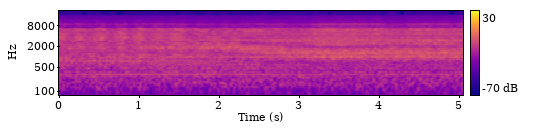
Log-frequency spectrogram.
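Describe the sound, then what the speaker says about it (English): A heat gun held close to wet milk paint on a thrifted furniture piece blows a steady, loud, broadband hiss, like a hair dryer, unbroken for the whole stretch with no one talking. "I like to put my heat gun really close"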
